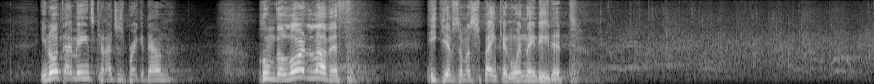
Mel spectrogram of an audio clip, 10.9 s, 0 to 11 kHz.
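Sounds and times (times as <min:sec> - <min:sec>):
speech: 0:00.5 - 0:04.6, 0:05.3 - 0:07.4
church audience clapping during a sermon: 0:07.3 - 0:10.9.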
